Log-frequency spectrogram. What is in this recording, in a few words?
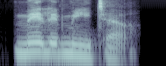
"millimetre", Indian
